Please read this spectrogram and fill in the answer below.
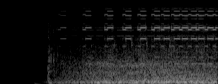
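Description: A bell-like electronic ring, trilling about five times a second and growing louder over a low rumble.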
